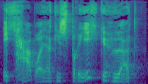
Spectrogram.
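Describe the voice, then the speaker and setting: A storyteller voicing a kind, helpful female crow in a children's audio story, speaking slowly and deliberately. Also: medium pitch, animated, bright, forceful tone, breathy edge, heavily acted.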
